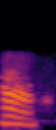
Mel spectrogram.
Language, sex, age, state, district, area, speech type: Odia, female, 45-60, Odisha, Sundergarh, rural, conversation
